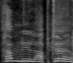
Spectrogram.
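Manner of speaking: squeaky high put-on intro voice; imitating his goofy self-introduction; funny high voice. Host mocks cohost's silly intro in a high voice. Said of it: "That's like the voice he did".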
